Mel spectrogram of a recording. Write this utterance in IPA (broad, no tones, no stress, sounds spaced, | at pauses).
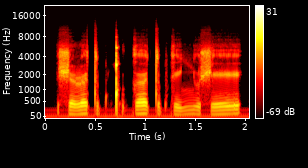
ʃ ɜ ɭ ə t ə p ǃʼ ʊ k ɜ t ə p k e ʎ ʊ ʃ e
